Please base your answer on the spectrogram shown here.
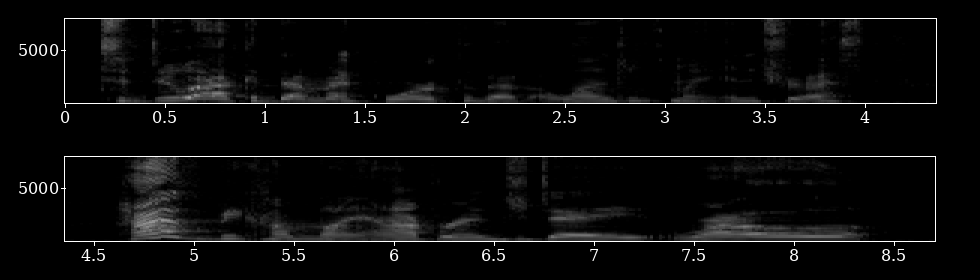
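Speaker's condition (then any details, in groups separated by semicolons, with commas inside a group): Triplegic cerebral palsy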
